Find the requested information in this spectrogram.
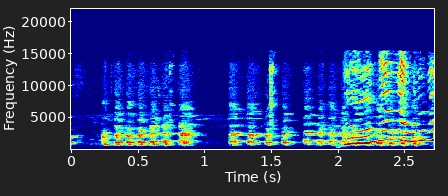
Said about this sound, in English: That's what your dolphin kick should sound like. If it doesn't sound like that, you're doing it wrong. That's false. That's just a dolphin making a dolphin noise.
